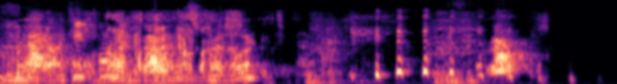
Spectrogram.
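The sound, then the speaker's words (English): An excited dog that wants to be let out barks and yips, starting in a loud, dense flurry of whiny barks and then breaking into short, sharp bursts with brief pauses between them. “Give me a second, like the dog wants to be out.”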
